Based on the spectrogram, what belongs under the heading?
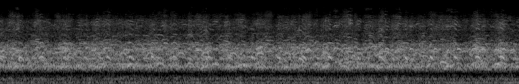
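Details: A large group of Canada geese on fall migration in Oregon's Fern Hill Wildlife Area; overlapping harsh honks run together into one continuous din.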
